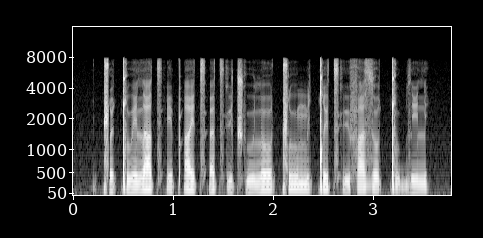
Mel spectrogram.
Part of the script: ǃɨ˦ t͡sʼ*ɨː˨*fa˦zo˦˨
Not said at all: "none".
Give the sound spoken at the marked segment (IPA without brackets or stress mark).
ɨː˨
